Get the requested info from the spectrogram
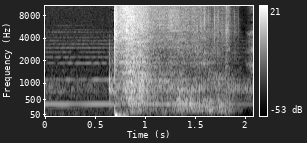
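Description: Trailer soundtrack: a held drone of steady notes, cut off about two-thirds of a second in by a sudden loud crash-like hit of noise that fades away over the next second.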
